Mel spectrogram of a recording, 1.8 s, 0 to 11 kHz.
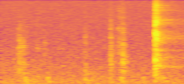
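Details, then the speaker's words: Gas hot-water boiler in a Charisma 550 touring caravan, switched on at the wall control's gas setting; a few faint ticks, then one sharp click as the burner lights in a quiet room and the green light comes on; normal ignition. "You hear a click, which is the boiler starting up, and you'll see a green light on the dial."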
